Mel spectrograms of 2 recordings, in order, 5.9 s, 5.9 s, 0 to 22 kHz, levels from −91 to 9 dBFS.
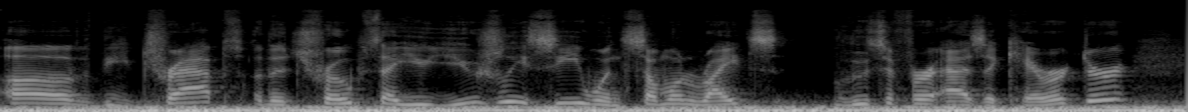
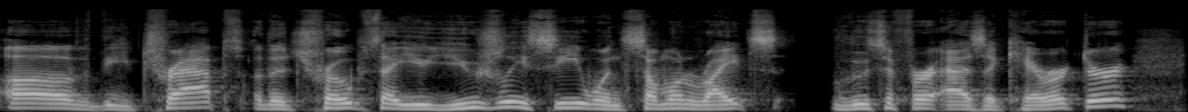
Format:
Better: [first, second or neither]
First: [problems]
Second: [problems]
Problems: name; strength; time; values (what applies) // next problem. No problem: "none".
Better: second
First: low rumble; loud; throughout; 8 dB below the speech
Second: none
